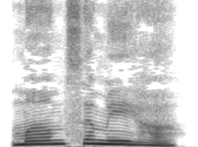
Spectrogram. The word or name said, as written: ಮಾಂಸಮೇಹ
